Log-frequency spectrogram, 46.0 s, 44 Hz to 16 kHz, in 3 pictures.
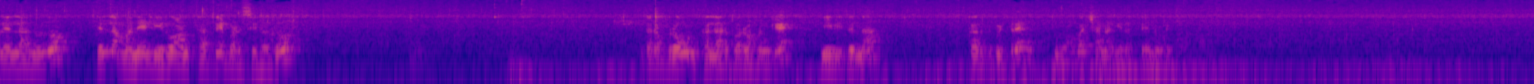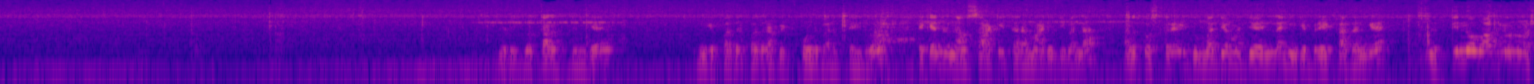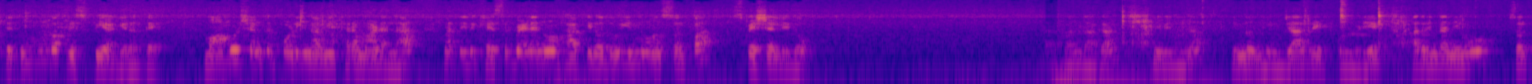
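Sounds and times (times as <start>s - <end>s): oil bubbling and sizzling: 0.0s - 46.0s
slotted spoon stirring: 30.2s - 31.6s, 33.6s - 34.4s, 41.6s - 42.8s, 44.0s - 45.1s
person talking: 41.1s - 46.0s.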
